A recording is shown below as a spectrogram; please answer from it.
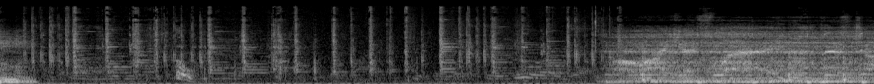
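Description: Heavy rock music. A quieter stretch of quick, sharp clicking notes gives way to the full band playing loud again about six seconds in.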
